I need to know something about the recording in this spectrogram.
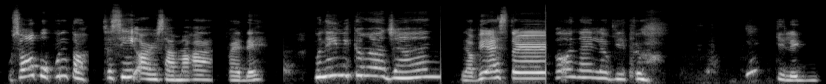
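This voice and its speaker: A woman's voice: high voice, lively intonation, normal speed. A woman acting in a romantic comedy skit, trading teasing, playful banter.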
